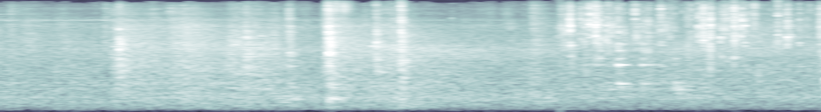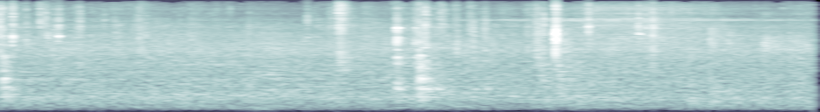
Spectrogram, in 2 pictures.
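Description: Car assembly-hall background noise, with irregular small clicks and knocks of parts and wiring being handled.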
